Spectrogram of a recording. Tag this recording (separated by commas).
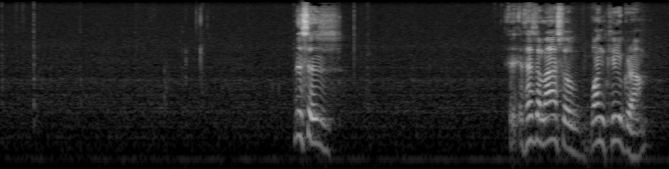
Speech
